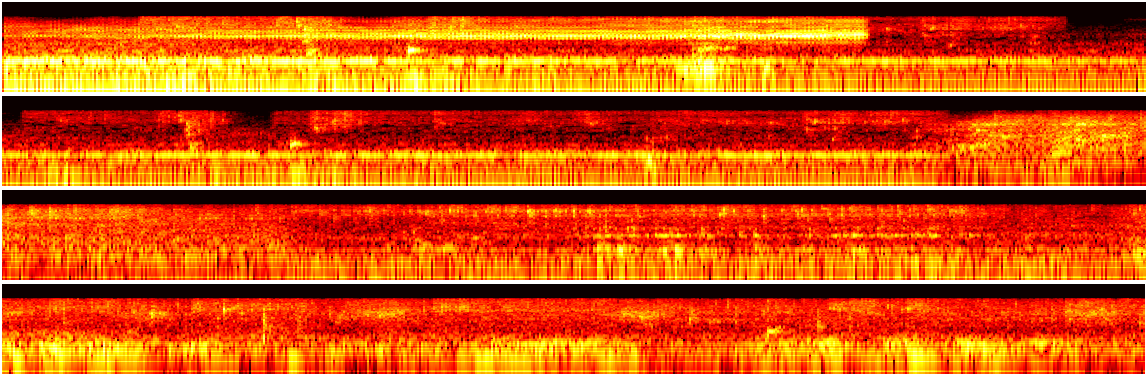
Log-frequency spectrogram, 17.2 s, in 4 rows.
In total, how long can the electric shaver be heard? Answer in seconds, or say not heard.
3 s.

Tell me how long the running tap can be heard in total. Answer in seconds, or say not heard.
17 s.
